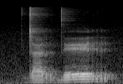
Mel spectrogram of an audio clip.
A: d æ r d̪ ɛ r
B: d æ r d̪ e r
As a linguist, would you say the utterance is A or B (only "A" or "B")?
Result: B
